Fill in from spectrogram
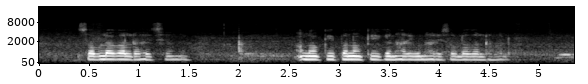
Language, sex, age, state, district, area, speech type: Maithili, female, 60+, Bihar, Begusarai, urban, spontaneous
